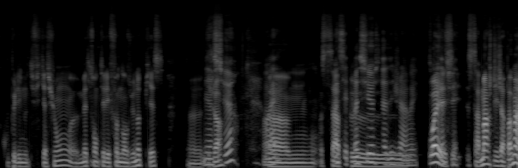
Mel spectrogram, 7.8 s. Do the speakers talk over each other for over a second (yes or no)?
yes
